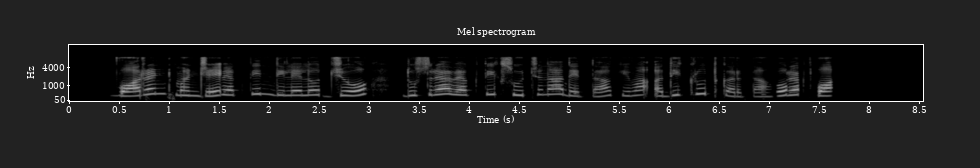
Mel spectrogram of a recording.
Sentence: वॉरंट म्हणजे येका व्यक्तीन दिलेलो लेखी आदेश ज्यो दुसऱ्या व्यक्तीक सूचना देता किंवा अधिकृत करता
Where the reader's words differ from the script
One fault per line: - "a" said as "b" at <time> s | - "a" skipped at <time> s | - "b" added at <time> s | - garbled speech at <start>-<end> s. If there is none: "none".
- "येका" skipped at 1.5 s
- "लेखी आदेश" skipped at 2.5 s
- garbled speech at 7.1-7.6 s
